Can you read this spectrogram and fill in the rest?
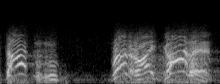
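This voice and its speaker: A brash young-rookie type of bomber gunner in a 1940s animated training film. He is uneducated and slangy, swinging from puzzlement to bragging with hugely varied pitch. The old soundtrack is dull, with some noise. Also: a little slow. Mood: cocky, excited. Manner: slangy, ungrammatical, hesitant then boastful.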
